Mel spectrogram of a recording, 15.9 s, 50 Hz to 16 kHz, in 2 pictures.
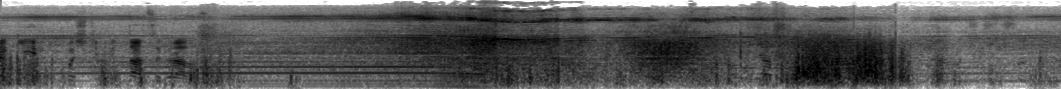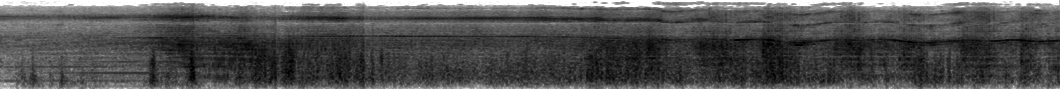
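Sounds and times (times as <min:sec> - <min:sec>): model helicopter rotor and motor: 0:00.0 - 0:15.9.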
